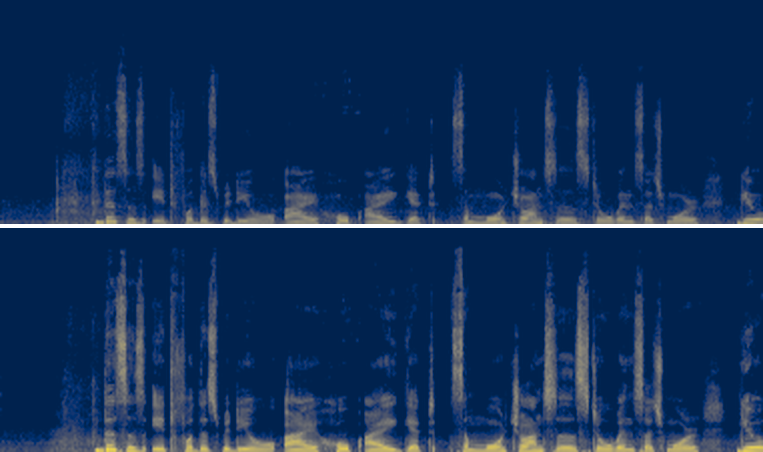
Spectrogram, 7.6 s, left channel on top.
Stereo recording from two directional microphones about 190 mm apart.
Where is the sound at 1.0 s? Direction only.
45° right (ahead or behind).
